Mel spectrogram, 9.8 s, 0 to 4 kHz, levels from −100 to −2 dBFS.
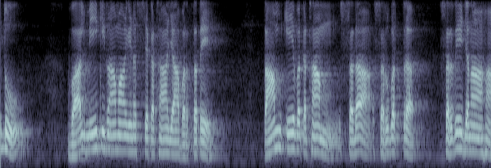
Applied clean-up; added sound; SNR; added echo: none; none; none; none.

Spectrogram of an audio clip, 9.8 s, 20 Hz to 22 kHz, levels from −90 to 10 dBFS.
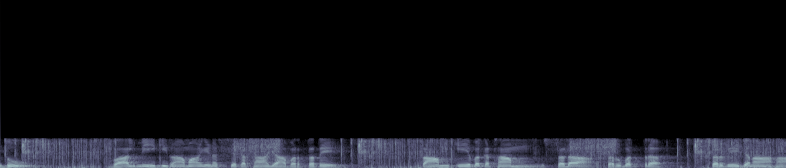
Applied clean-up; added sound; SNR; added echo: none; Domestic sounds, home sounds; 14 dB; none.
